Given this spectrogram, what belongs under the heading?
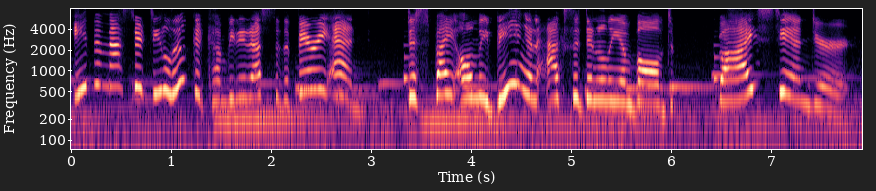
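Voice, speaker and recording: Squeaky, sky-high little sprite girl. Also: expressive, moderate pace. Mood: curious, musing. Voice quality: squeaky, childlike. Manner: cheeky, exclaiming, bossy. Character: tiny excitable sassy fairy-like companion sprite, girl. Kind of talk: animated video game voice acting. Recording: music behind the voice.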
